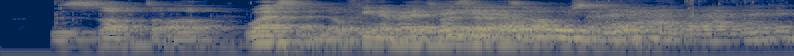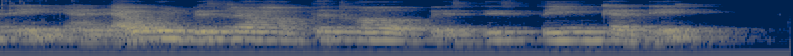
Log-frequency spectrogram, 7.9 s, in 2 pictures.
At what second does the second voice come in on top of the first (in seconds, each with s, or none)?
1.7 s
